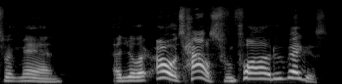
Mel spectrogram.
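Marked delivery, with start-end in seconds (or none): 1.6-3.3 high, bright-eyed exclamation, raised a lot; mock excited gamer. Mocking friends who see House from New Vegas, high. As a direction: imitate the gamer spotting House.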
